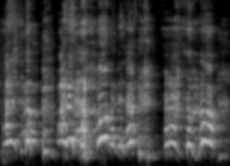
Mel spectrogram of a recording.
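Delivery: high, loud helpless laughter through the words; can't get the words out for laughing; real squealing laughing fit; laughing hard. Real, not acted. Breaks up laughing over own question.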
